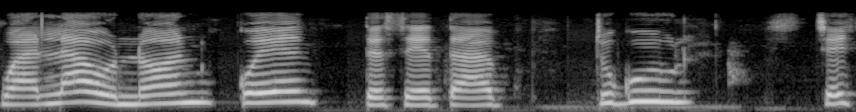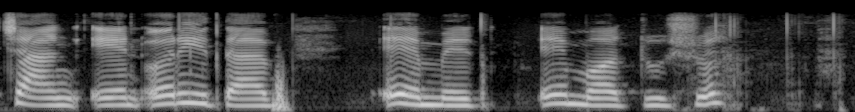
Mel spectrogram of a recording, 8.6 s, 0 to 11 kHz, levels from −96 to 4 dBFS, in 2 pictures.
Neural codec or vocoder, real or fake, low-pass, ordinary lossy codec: none; real; 7.2 kHz; none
